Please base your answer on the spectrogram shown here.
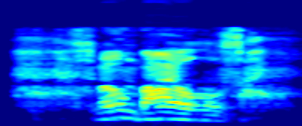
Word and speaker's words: Simone Biles: Simone Biles kind of rhymes with piles.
